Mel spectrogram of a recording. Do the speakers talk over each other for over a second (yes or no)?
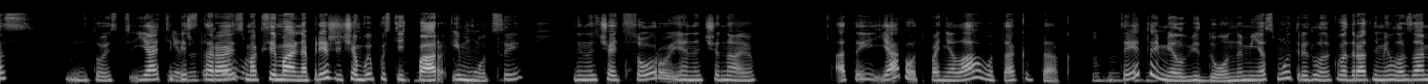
yes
